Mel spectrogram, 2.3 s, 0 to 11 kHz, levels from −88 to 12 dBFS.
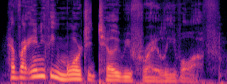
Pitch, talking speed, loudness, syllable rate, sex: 120 Hz, 290 wpm, -17 LUFS, 7.8 syllables/s, male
